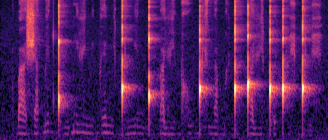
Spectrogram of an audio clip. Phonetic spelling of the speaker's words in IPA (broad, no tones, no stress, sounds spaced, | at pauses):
ɓ a ʃ a ɡ͡b e d ɡ͡ǃ u n ɓ i vʲ o mʲ ɨ b e mʲ ɘ ɡ͡ǃ i mʲ e n ɡ͡ǃ o p a vʲ ɨ b x u ɡ͡ǃ i z n a b ɨ ɡ͡ǃ ɨ ǃ a vʲ o ǃʼ e ǃʰ i x ɡ͡ǃ i x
